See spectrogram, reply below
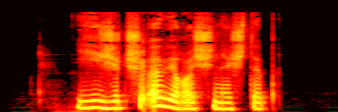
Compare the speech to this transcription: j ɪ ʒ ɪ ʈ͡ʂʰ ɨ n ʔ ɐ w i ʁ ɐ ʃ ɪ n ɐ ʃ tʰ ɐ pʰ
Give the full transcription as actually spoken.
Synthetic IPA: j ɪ ʒ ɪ ʈ͡ʂʰ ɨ ʔ ɐ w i ʁ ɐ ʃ ɪ n ɐ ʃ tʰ ɐ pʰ

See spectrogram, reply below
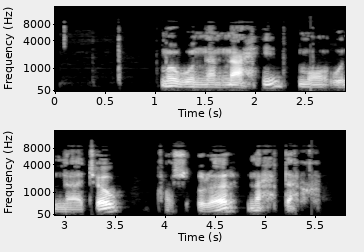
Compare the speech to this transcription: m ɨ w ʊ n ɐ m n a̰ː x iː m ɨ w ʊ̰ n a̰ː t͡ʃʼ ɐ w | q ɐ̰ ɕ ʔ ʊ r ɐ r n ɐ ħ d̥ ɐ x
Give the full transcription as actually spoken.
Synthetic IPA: m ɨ w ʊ n ɐ m n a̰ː ħ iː m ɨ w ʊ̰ n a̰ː t͡ʃʼ ɐ w | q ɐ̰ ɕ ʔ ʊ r ɐ r n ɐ ħ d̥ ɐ x

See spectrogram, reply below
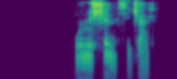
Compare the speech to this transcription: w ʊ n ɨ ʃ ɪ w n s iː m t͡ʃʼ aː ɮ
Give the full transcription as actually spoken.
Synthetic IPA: w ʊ m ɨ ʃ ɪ n s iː t͡ʃʼ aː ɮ

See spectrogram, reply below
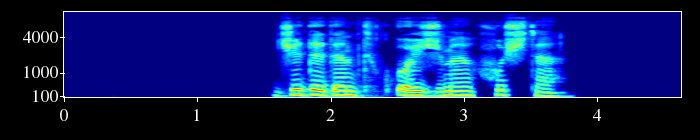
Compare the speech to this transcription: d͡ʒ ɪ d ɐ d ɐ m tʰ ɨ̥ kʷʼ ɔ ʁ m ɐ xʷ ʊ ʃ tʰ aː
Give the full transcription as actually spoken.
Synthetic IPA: d͡ʒ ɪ d ɐ d ɐ m tʰ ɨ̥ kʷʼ ɔ ʒ m ɐ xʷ ʊ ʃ tʰ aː

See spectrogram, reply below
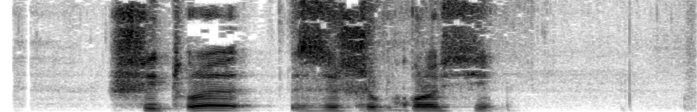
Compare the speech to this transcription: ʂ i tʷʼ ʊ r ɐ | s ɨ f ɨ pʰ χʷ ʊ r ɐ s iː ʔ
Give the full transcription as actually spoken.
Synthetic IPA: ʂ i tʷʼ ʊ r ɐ | z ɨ ʂ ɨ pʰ χʷ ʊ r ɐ s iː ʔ

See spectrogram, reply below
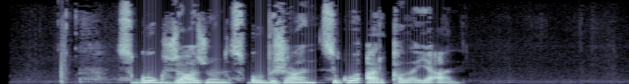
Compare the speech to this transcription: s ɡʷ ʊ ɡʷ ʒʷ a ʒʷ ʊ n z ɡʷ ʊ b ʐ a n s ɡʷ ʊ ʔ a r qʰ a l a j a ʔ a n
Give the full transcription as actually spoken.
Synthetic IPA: s ɡʷ ʊ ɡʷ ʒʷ a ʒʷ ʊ n s ɡʷ ʊ b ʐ a n s ɡʷ ʊ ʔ a r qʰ a l a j a ʔ a n

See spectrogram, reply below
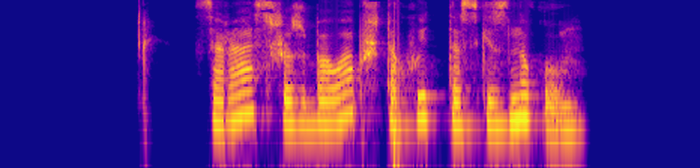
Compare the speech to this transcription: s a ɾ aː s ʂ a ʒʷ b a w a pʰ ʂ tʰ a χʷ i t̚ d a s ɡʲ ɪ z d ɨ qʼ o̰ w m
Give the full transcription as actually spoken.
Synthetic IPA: s a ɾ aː s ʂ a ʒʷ b a w a pʰ ʂ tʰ a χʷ i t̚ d a s ɡʲ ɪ z n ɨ qʼ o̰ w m

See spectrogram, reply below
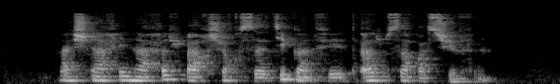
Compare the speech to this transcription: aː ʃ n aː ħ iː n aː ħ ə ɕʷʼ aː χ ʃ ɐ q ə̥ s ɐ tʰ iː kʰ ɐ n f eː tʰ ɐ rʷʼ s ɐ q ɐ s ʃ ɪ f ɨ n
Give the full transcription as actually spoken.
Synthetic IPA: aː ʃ n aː ħ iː n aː ħ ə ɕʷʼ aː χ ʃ ɐ q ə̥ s ɐ tʰ iː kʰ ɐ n f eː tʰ ɐ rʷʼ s ɐ q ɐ s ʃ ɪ f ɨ n

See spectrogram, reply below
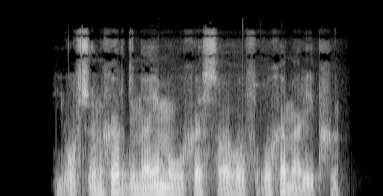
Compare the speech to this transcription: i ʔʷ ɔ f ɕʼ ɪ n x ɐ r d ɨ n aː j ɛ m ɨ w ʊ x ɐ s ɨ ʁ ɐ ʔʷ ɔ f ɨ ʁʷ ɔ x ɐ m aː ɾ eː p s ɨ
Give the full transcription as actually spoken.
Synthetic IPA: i ʔʷ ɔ f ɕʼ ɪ n x ɐ r d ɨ n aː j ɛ m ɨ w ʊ x ɐ s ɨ ʁ ɐ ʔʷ ɔ f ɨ ʁʷ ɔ x ɐ m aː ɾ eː p x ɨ

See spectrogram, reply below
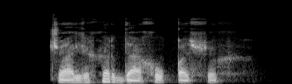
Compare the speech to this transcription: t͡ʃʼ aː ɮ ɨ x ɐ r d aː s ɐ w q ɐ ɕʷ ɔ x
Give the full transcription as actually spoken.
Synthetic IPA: t͡ʃʼ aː ɮ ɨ x ɐ r d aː x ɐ w q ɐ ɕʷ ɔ x

